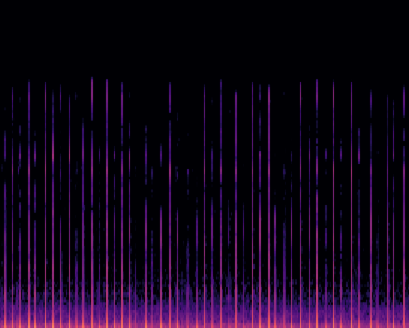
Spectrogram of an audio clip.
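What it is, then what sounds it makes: Small wooden blocks. Two small, solid, light wooden blocks are knocked together and tapped with fingers close to the mic. About fifty short, dry clicks and knocks follow each other rapidly, each dying almost instantly, with a low woody thump under a bright click. A faint hiss sits beneath the taps.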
